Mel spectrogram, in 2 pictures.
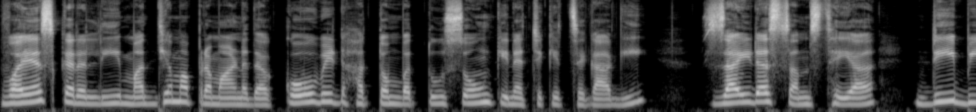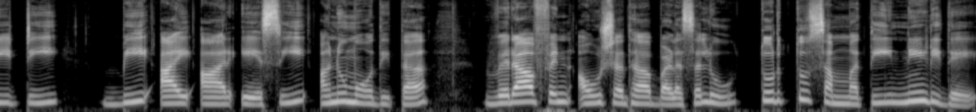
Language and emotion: Kannada, neutral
